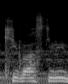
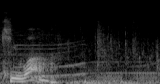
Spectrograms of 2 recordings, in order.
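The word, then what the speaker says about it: kiuas: u oh is it Kiwa uh I mean if you pronounce it quickly yes it would be Kiwa but it is a hard oo sound so it's K AI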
